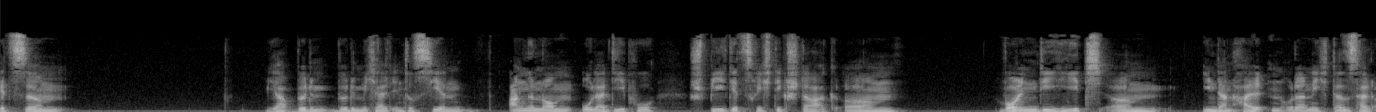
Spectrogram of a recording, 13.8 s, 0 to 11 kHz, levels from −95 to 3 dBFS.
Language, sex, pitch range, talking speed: German, male, 115-130 Hz, 120 wpm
